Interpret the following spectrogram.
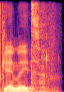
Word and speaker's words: Gamate: It's pronounced game 8.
